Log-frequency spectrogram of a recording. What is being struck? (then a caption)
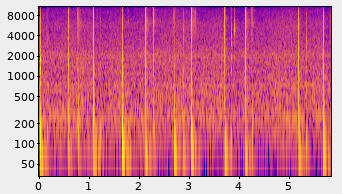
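Plastic laptop keyboard. Fingertips type on the white plastic keys of a blue plastic laptop keyboard, giving a string of short, dry taps at an uneven pace. Each keystroke is a quick, low, hollow thud with a faint bright click on top that dies away almost instantly over a quiet background.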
